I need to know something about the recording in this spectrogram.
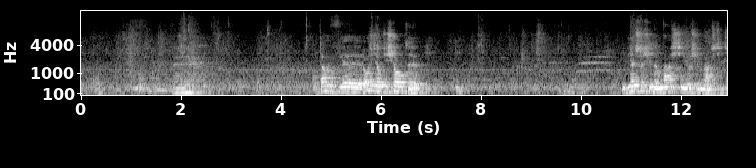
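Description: A young man speaks calmly into a microphone, reading aloud.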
